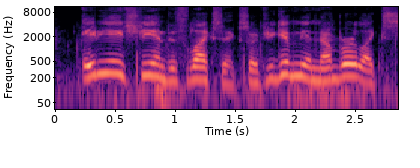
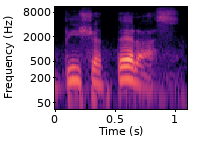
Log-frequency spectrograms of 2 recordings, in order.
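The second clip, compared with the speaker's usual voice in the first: Argentine Spanish, double l as sh; Argentine accent. Shown as a demonstration. Vlogger showing viewers the Spanish word for wallets, Argentine accent. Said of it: "in the accent of Argentina".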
